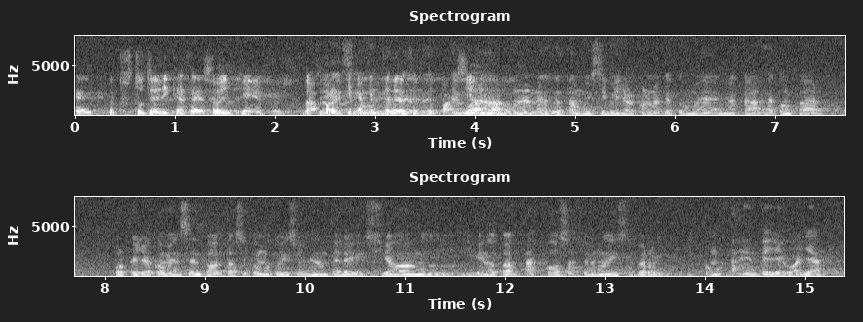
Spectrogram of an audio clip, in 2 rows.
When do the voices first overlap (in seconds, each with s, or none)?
2.4 s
